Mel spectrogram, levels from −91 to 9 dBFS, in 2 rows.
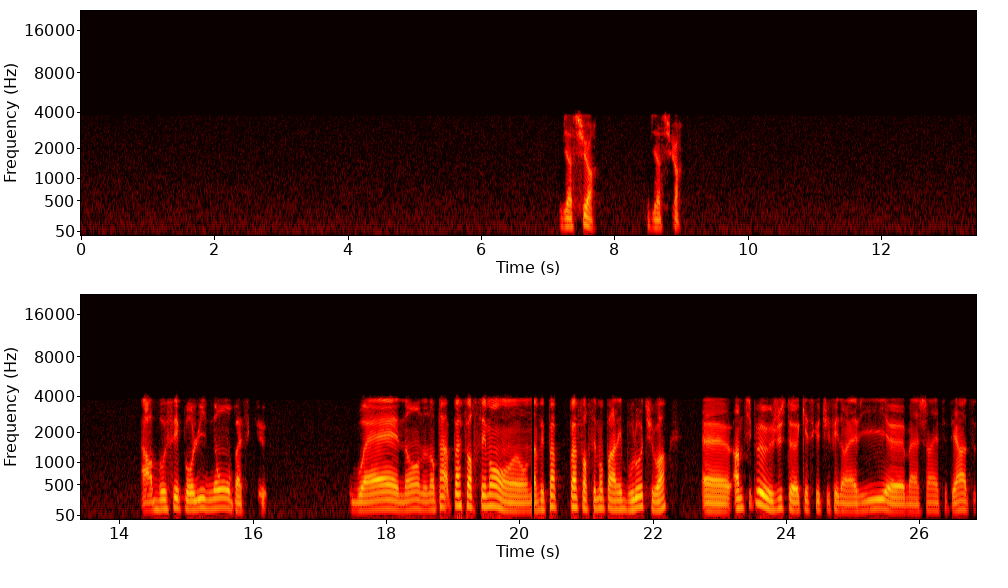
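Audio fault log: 20.19–20.23 s, packet loss filled with silence: about 40 ms of audio never arrived and the receiver inserted silence, which fits four 10 ms packets, cutting a hard-edged hole into the speech between "heu on" and "pas pas forcément parlé" over the band-limited G.711 telephone sound.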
